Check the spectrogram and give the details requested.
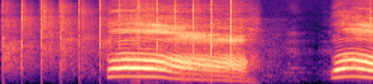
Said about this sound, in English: Oh, did you hear the squawking and squeaking and noise that baby was making?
